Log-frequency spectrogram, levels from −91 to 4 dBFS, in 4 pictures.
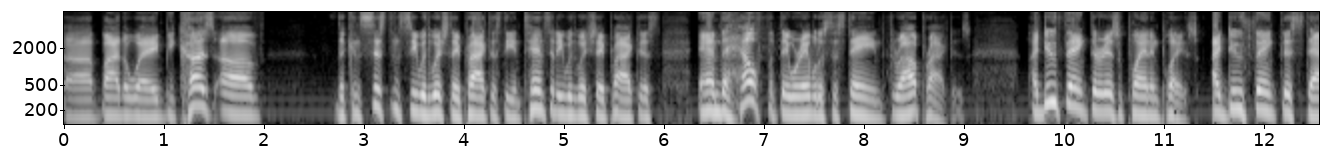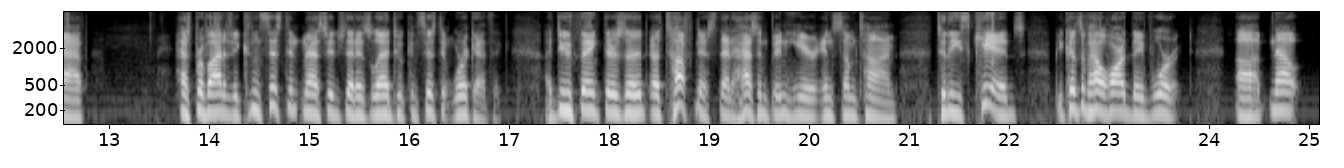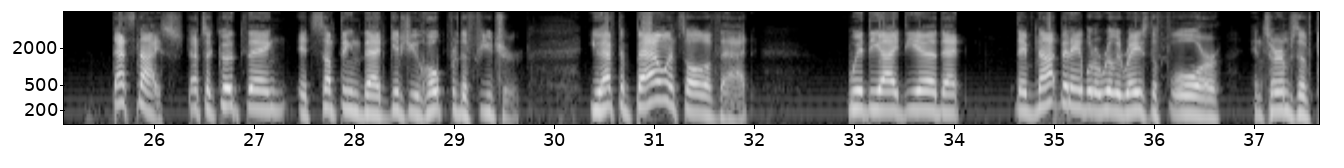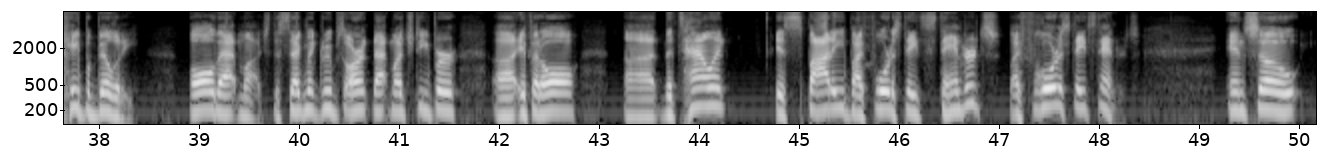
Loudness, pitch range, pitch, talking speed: -16 LUFS, 155-200 Hz, 180 Hz, 180 wpm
